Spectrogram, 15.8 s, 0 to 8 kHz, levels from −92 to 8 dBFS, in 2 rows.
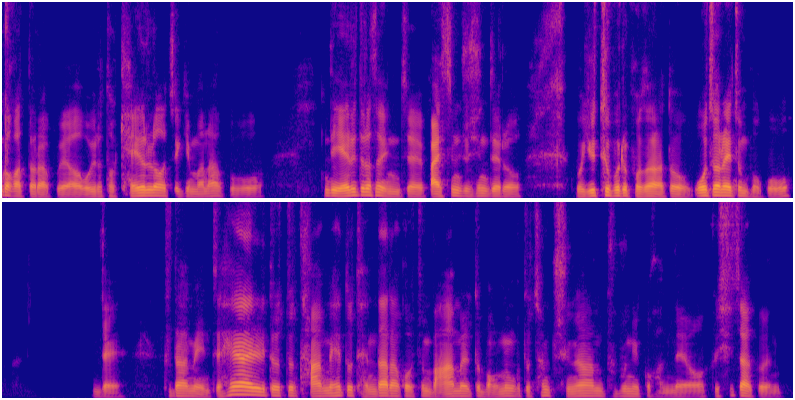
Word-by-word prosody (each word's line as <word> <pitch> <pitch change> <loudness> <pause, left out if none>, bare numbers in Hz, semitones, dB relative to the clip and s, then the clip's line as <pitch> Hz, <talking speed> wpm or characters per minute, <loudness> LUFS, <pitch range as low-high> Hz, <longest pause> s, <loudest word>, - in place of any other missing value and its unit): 것 - - +4
같더라고요, 85 0 -1
오히려 90 +2 -3
더 90 - -9
게을러지기만 105 -4 0
하고. 85 -4 -8 0.6
근데 115 -2 +1
예를 110 +6 +6
들어서 130 -2 +2
인제 90 -1 -3
말씀 105 +5 +4
주신 100 +1 -6
대로 90 -2 -2 0.5
뭐 90 - -3
유튜브를 115 +1 +3
보더라도 90 -4 +2
오전에 120 0 +7
좀 110 -4 -3
보고 80 -2 -6 0.9
네 70 -1 -6 0.4
그다음에 100 -3 -2
인제 80 -2 -6
'해야 160 +2 +5
할 150 -2 +8
일도 120 -4 0
또 115 -2 -5
다음에 105 +3 0
해도 120 -1 -2
된다.'라고 105 +4 0
좀 105 -1 -8
마음을 95 +4 0
또 - - -6
먹는 100 +6 -6
것도 100 - -10
참 120 - -8
중요한 105 0 -4
부분일 95 0 -9
것 - - -11
같네요, 75 +1 -9
그 - - -13
시작은. 75 -1 -2
100 Hz, 355 characters per minute, -25 LUFS, 90-115 Hz, 0.9 s, 할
